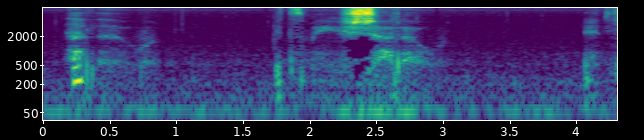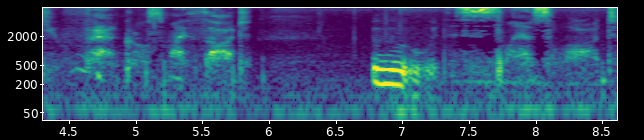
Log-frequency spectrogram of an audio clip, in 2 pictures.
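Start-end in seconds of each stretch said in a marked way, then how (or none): 0.2-5.9 dead serious whispered character voice. Showing off a toy figure and speaking as it: serious Shadow voice. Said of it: "he's really serious".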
